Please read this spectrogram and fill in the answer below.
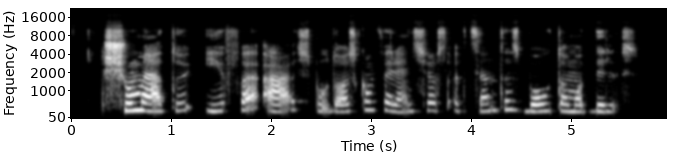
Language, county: Lithuanian, Vilnius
